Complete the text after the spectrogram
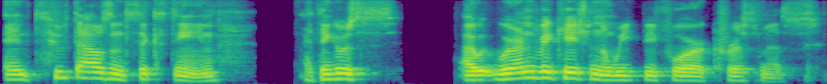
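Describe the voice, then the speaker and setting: A man's voice: medium pitch, animated, normal speed, darkish tone. A man, a podcast guest, telling a long story in a casual way, full of ums and restarts. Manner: rambling, with many ums and restarts.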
